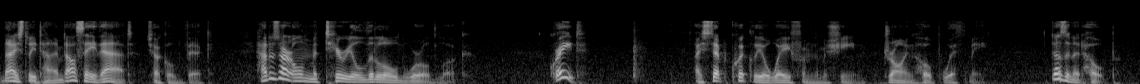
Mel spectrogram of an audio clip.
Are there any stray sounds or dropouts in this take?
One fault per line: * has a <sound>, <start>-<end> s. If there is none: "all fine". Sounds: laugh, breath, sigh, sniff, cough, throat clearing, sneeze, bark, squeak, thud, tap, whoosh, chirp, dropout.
* has a tap, 6.3-6.5 s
